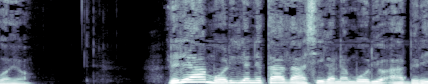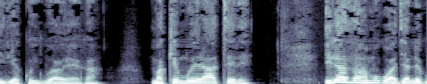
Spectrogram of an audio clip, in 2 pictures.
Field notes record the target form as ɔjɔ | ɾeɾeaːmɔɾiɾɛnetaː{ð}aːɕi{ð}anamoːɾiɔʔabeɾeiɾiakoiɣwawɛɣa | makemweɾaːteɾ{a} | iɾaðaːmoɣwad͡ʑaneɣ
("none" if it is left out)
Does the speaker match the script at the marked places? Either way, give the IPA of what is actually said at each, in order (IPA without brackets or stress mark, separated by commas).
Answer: ð, ɣ, e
